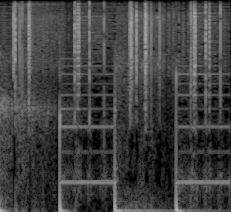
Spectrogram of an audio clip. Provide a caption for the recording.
Static Loop II
Easily loop-able, but not perfect static glitches.
bend, bending, bent, circuit, circuitry, glitch, idm, noise, sleep-drone, squeaky, strange, tweak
